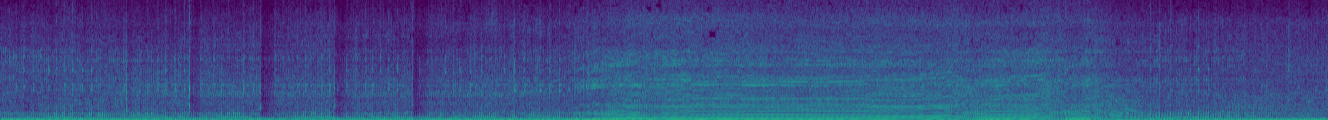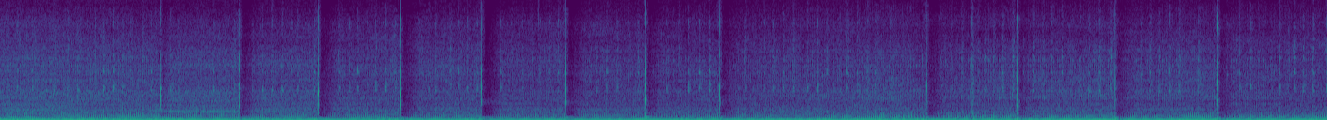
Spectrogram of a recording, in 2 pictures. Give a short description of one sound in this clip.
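An axe strikes wood with sharp knocks.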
